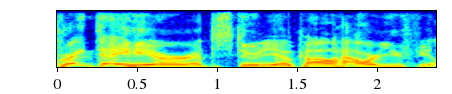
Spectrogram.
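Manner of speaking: loud, very high put-on radio DJ patter. Starting a mock radio show bit, greeting the co-host, in a radio voice. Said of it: "we'll get the radio voice going".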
